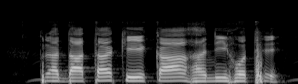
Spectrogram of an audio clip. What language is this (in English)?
Chhattisgarhi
